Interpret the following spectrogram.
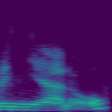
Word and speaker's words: Ramignano: Maybe you can say it like slowly out loud, Yeah, so that the G is like gnocchi, it's silent. So Oh. it's Ramignano.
